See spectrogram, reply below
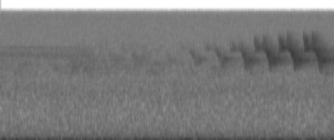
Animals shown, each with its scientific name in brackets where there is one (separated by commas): Red-eyed Vireo (Vireo olivaceus), Ovenbird (Seiurus aurocapilla), Pine Warbler (Setophaga pinus)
